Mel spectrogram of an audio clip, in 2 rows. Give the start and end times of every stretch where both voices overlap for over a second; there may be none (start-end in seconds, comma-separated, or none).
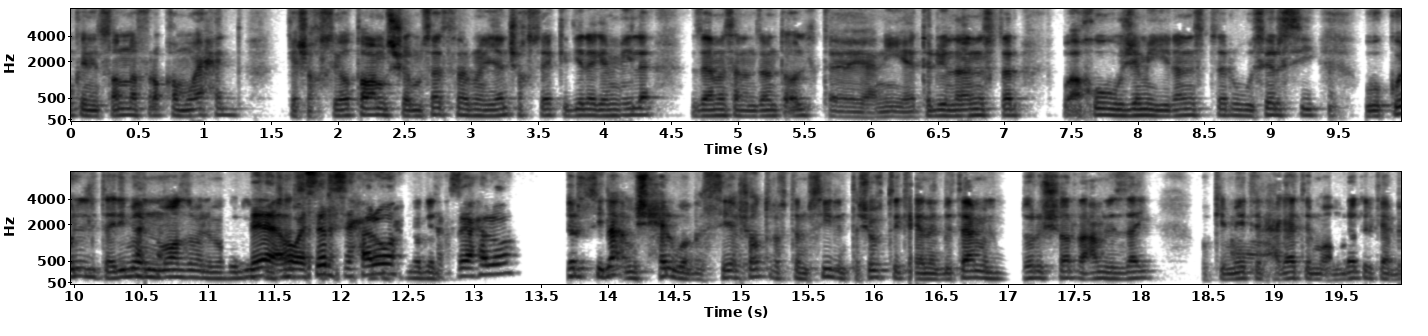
11.3-12.8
